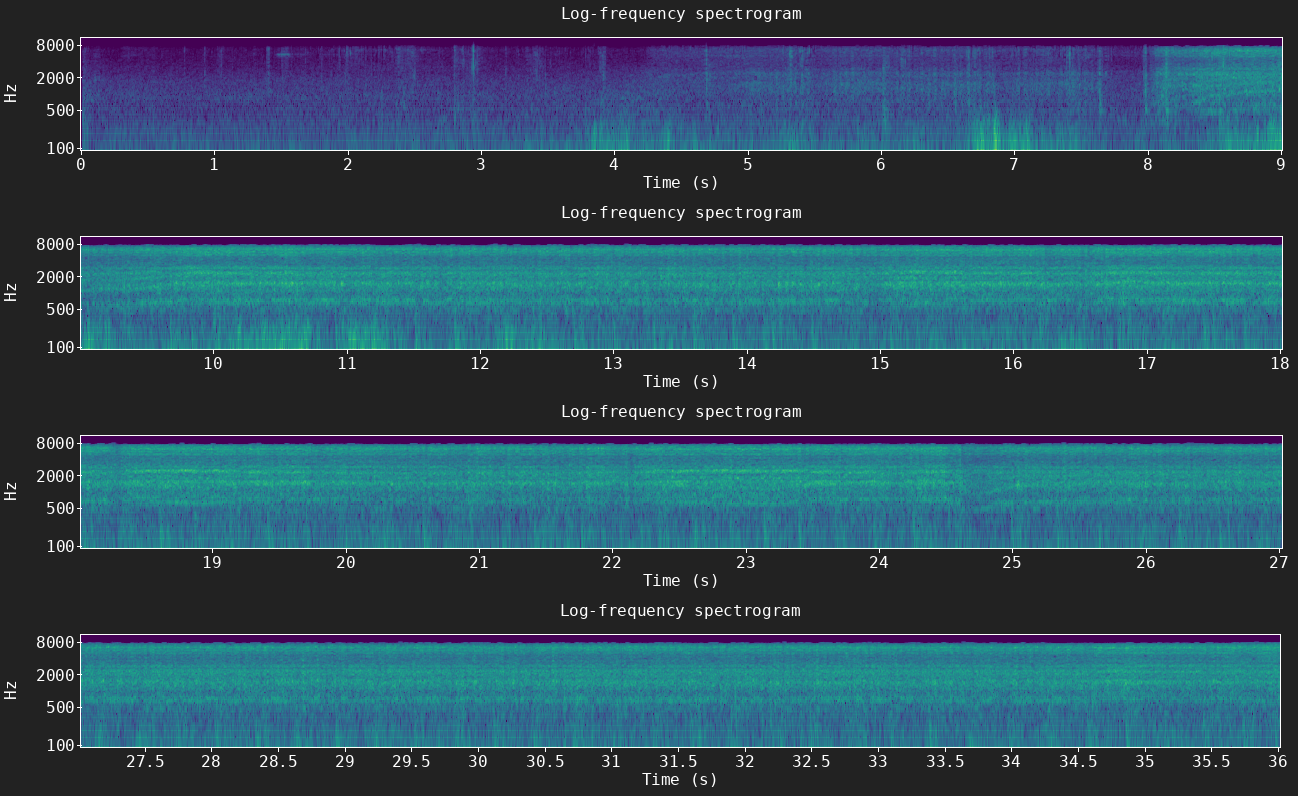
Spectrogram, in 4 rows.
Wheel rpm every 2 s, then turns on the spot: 0, 0, 10, 20, 130, 200, 200, 200, 200, 200, 200, 200, 170, 200, 200, 200, 200, 200.
4-8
